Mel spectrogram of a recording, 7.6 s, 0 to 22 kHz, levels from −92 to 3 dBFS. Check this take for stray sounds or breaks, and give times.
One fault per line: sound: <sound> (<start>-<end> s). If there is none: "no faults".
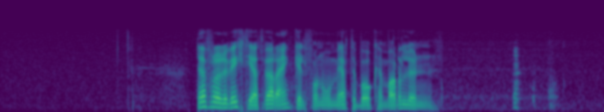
sound: laugh (6.4-6.7 s)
